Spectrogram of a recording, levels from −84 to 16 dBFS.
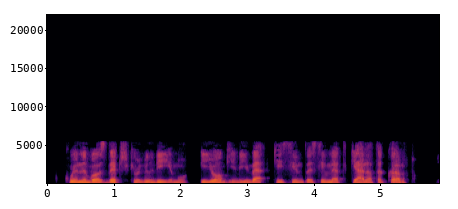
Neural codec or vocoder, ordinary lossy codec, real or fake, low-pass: codec, 24 kHz, 0.9 kbps, WavTokenizer, medium music audio release; MP3, 32 kbps; fake; 5.4 kHz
